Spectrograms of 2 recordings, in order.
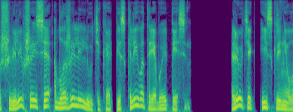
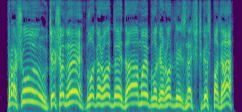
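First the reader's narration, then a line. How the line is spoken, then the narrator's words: Shouted. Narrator (Russian): крикнул Дроухард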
